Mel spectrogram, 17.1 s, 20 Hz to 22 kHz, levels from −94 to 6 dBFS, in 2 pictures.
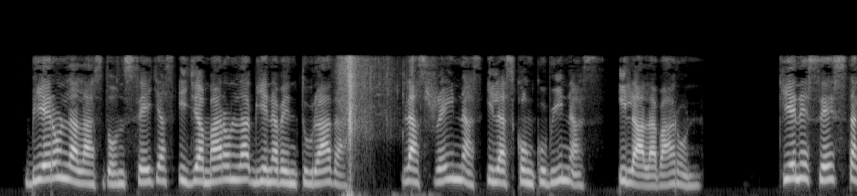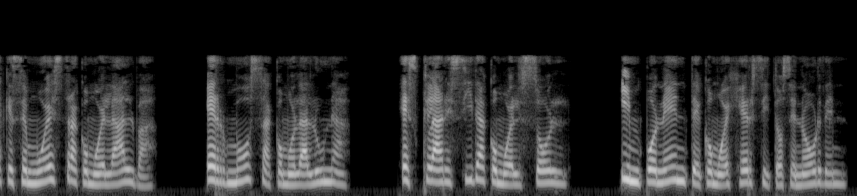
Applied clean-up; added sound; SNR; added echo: none; Glass; 6 dB; none.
